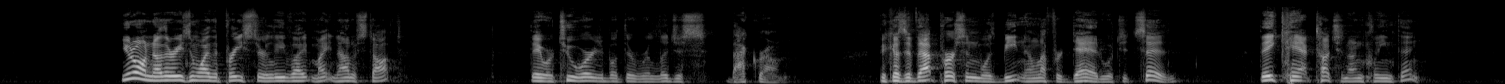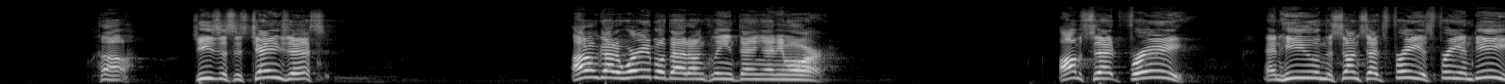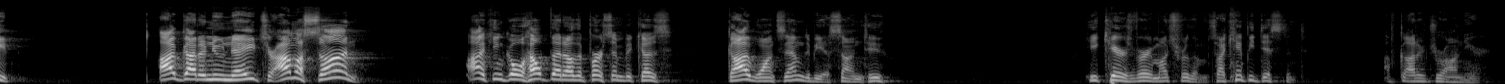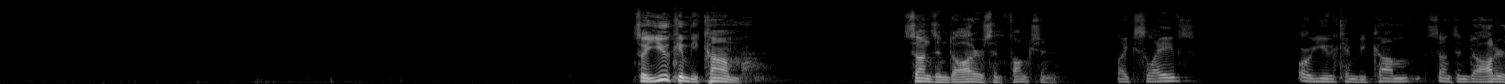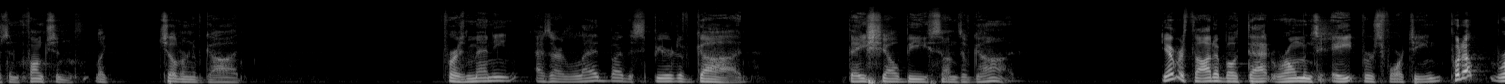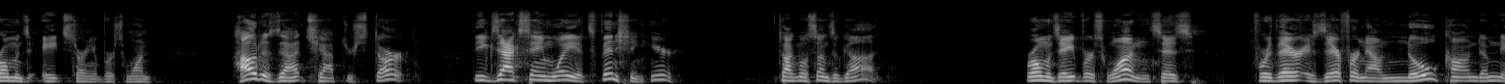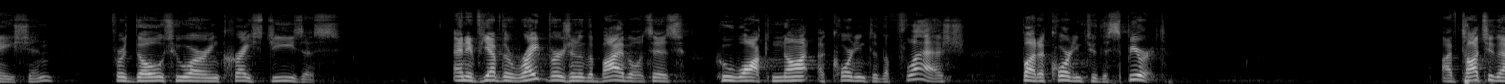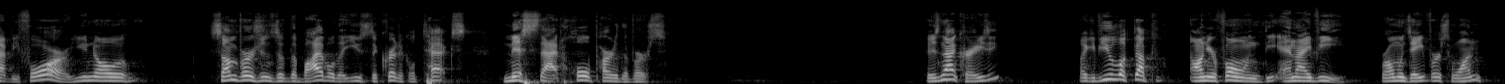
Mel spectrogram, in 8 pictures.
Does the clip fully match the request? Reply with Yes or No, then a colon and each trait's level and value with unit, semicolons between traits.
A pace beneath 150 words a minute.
Yes: slow, 135 wpm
